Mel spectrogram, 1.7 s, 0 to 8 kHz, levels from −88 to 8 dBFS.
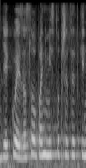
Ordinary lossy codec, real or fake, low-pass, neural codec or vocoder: MP3, 64 kbps; real; 7.2 kHz; none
